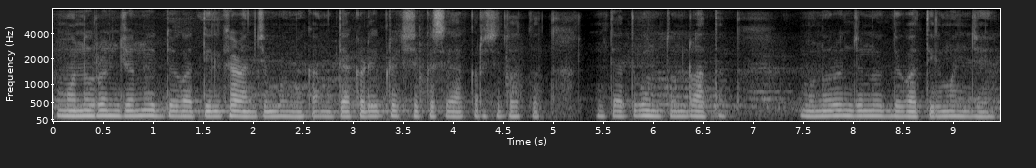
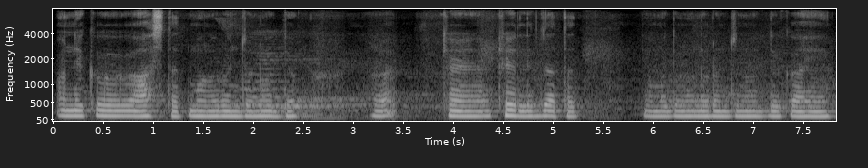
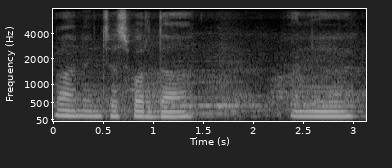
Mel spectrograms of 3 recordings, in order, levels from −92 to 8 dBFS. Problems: constant background noise, continuous background conversations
